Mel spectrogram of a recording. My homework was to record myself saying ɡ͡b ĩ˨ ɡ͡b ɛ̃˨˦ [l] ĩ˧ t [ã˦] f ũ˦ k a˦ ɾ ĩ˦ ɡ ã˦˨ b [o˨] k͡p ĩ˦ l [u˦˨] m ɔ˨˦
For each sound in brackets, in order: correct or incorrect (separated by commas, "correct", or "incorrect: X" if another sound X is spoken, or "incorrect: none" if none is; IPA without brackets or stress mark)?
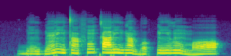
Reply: incorrect: ɾ, incorrect: ã˧, incorrect: o˨˦, incorrect: ũ˦˨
